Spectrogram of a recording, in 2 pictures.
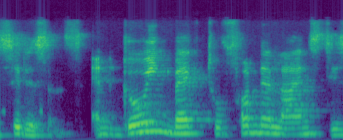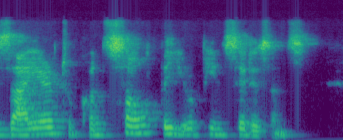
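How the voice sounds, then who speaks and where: A somewhat breathy woman's voice, dark and mellow in tone, medium-pitched, with ordinary pitch variation at a moderate pace. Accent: German. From Germany. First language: German. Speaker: political analyst on a panel. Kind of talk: panel discussion.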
